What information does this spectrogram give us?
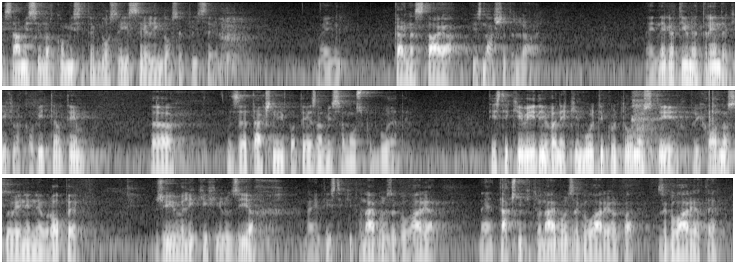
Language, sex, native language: Slovenian, male, Slovenian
